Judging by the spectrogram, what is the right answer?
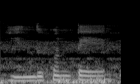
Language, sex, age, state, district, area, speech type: Telugu, female, 30-45, Andhra Pradesh, Kurnool, rural, spontaneous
